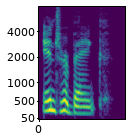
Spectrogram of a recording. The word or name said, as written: interbank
